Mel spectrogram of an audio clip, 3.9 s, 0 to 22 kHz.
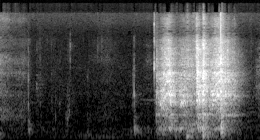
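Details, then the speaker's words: Jialing 125 cc four-stroke scooter, stood outdoors five years: short sluggish starter whir with a few labouring turns, engine never fires; battery partly drained from direct-powered testing, needs recharging. "заведу не завидую не заведут потому что у нас мы тестировали тут всякие приборы от аккумулятора напрямую и у нас немножко под разродился надо его подзарядить"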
